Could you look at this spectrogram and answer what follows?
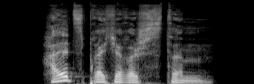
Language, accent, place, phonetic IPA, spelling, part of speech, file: German, Germany, Berlin, [ˈhalsˌbʁɛçəʁɪʃstəm], halsbrecherischstem, adjective, De-halsbrecherischstem.ogg
- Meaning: strong dative masculine/neuter singular superlative degree of halsbrecherisch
